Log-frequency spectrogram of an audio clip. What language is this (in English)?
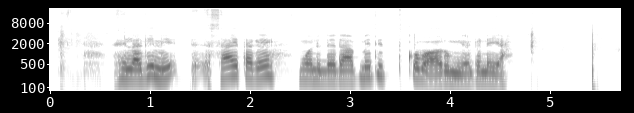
Kalenjin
